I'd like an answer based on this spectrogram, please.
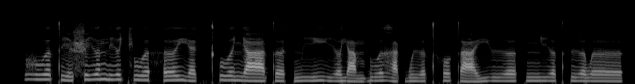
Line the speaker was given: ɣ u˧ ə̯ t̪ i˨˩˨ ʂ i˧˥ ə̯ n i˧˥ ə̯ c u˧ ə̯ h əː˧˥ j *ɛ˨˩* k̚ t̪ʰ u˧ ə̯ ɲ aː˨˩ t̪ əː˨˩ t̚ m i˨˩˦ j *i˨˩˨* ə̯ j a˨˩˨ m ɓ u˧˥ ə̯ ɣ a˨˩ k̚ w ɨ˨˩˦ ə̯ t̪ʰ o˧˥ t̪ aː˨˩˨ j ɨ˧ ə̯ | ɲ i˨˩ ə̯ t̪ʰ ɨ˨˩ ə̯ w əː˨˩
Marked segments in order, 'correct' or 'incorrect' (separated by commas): correct, correct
